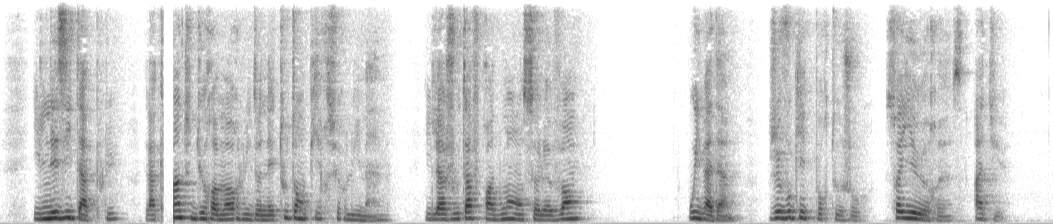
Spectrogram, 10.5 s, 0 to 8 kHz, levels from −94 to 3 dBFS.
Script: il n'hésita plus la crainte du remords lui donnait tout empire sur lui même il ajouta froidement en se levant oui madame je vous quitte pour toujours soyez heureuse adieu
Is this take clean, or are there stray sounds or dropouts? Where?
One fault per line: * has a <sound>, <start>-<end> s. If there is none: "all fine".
* has a dropout, 1.6-1.7 s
